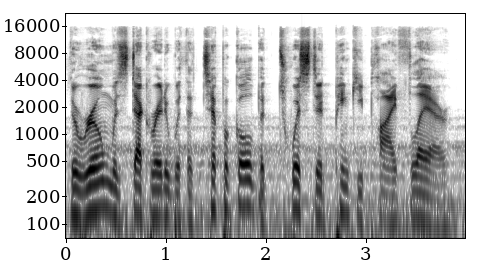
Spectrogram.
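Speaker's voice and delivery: ordinary delivery, nothing marked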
